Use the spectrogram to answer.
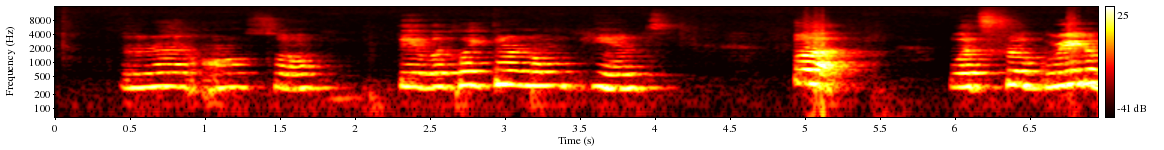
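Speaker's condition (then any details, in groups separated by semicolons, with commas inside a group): Cerebral palsy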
